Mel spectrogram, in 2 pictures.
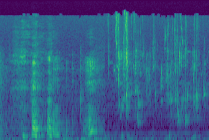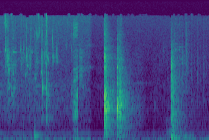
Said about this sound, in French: Un verre d'eau ? Ouais, volontiers. C'est l'eau du robinet, hein. Et l'eau au local est bonne, hein.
